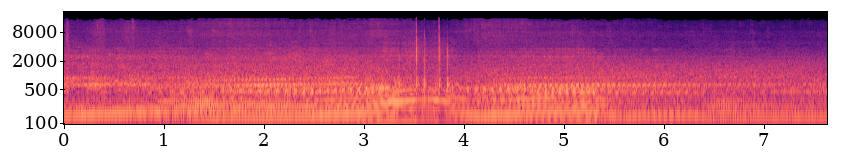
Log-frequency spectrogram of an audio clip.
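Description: Nissan GT-R's twin-turbo V6 accelerating hard: the engine note climbs, drops sharply with two short cracks at an upshift about halfway through, climbs again through the next gear, then eases off to a lower, steady drone near the end.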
